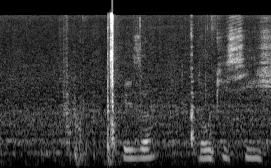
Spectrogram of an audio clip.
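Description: Honey bees buzz around an opened hive as a queenless colony is being split, a close, wavering drone while someone speaks briefly in French.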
